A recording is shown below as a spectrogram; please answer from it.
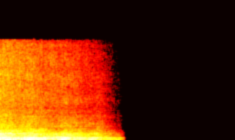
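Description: Snowmobile engine running, its pitch wavering gently up and down, then cutting off suddenly about a second in.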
